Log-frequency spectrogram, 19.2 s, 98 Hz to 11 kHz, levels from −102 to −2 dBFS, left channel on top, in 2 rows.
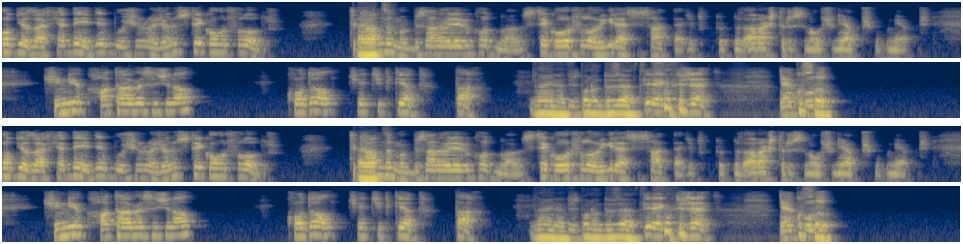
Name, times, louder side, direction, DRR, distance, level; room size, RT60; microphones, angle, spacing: voice 1, 0.0-2.7 3.0-3.1 3.6-9.0 9.4-11.5 12.4-13.9 14.1-14.4 15.2-15.4 16.0-16.6 17.0-17.9, right 1 dB, 15° right, 0.8 m, -28 dB
voice 2, 14.9-16.4 17.6-17.9, left 2 dB, 80° left, 0.7 m, -23 dB
4.3 x 2.7 x 2.8 m
head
